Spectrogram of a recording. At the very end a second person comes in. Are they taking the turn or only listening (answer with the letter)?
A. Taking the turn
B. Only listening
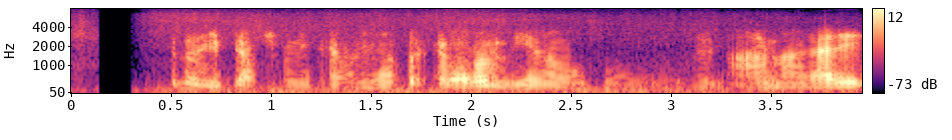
A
